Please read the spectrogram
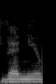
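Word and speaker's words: VNUE: Reading up on you, I saw at first that you're the CEO of a company that I assume is pronounced Venue, but it's V-N-U-E. So I figured I'm just filling in the E, and it's not some crazy like Venue. You know, it's not some alien word.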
